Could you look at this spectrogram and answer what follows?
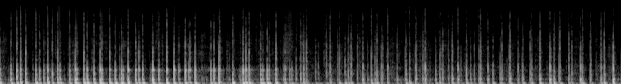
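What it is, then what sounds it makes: Empty clear plastic food container. Fingertips tap and scratch the base and sides of an empty clear plastic food container that is held up and tilted. The result is a rapid, uneven run of dozens of short, dull, low thumps, each dying away almost instantly, with faint scratchy texture between them.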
